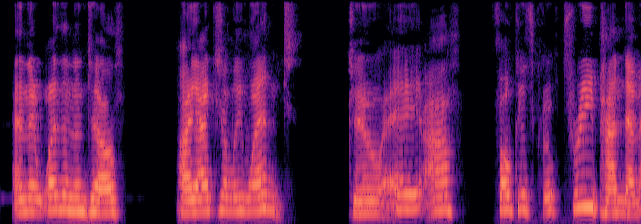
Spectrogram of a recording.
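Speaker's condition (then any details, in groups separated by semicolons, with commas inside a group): Cerebral palsy; limited hand dexterity; uses wheelchair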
